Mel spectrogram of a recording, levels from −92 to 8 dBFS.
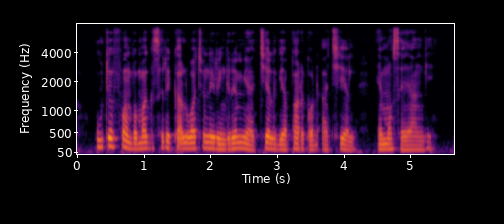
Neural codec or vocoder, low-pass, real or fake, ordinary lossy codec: codec, 24 kHz, 3.1 kbps, DualCodec; 7.2 kHz; fake; none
